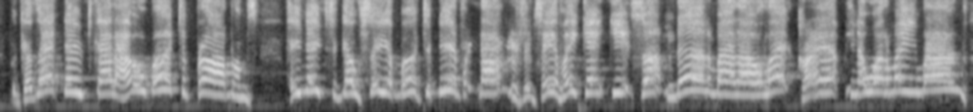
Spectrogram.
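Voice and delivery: high, whiny cat voice with a tearful edge; talking kitty voice. Pretend. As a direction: voice the offended kitty still loving its owner. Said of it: "don't be using my lines there, kitty".

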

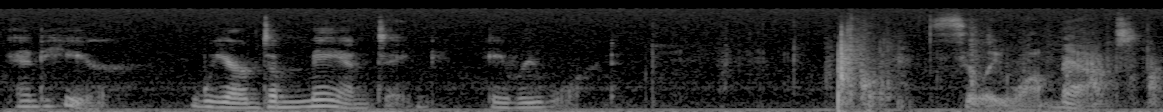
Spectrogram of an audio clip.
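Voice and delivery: soft unvoiced whisper; whispered aside showing the wombat picture. Real, not acted. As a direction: whisper fondly to the listener.

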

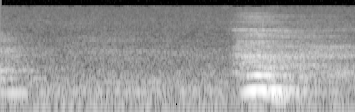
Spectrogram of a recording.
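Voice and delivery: tired, breathy sigh after the set; heavy exhale. Real, not acted. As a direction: blow out air after effort. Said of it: "now catch your breath again".

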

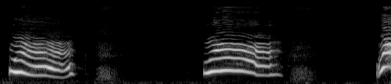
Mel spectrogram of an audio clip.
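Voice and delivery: high loud mock baby cries; baby wail. Baby Jacob crying in the storm, loud high wails.

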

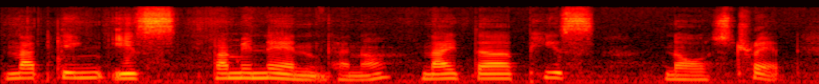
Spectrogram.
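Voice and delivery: quoting the English proverb slowly, word by word; slow English saying. Retold or imitated. Host quoting an English saying to listeners, slow and deliberate. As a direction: let each English word land, slowly. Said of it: "ตั้งอังกฤษได้ก็เปิ้นว่า".

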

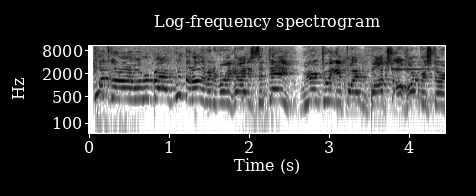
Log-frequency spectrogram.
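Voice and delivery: high, rapid-fire host greeting; hyped video intro. Real, not acted. Host welcoming viewers to another video, very hyped. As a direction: launch the show at a high pitch.

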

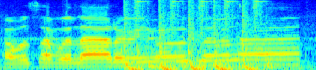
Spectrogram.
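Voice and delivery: más agudo y entusiasta; animándose a saltar ya; emocionado. Real, not acted. Repite emocionado antes de saltar. (voz emocionada que sube)

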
